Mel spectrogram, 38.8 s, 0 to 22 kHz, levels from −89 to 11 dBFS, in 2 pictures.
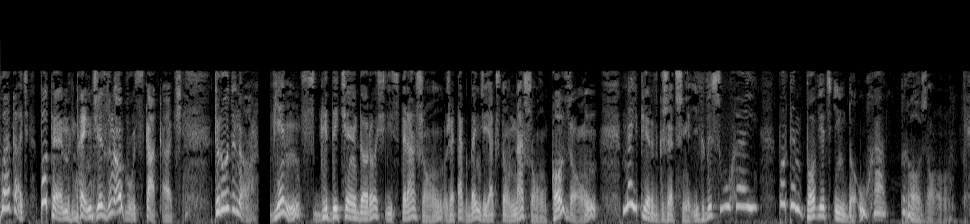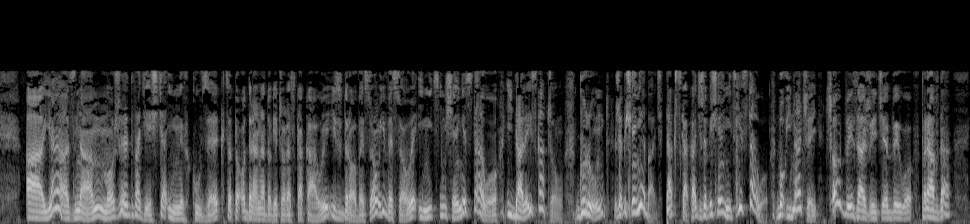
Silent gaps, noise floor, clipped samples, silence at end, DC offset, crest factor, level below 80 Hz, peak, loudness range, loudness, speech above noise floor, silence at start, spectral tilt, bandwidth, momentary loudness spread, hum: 5.18-5.38 s, 32.67-32.71 s; -41 dBFS; under 0.1%; 0.4 s; under 0.1%; 18 dB; -44 dBFS; -2 dBFS; 3 LU; -20 LUFS; 22 dB; 0 s; -7 dB/octave; 6.2 kHz; 11 LU; none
